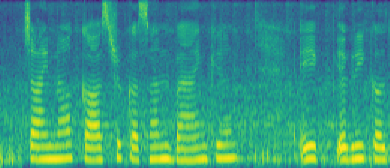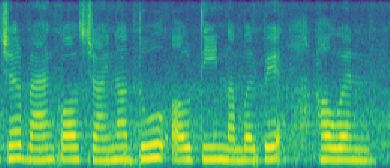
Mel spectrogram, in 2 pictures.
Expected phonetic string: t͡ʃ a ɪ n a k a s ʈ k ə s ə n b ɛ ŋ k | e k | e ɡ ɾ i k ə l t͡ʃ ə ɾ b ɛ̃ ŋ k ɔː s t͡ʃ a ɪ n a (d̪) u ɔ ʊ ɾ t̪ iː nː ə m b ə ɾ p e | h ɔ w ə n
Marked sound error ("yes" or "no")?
no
